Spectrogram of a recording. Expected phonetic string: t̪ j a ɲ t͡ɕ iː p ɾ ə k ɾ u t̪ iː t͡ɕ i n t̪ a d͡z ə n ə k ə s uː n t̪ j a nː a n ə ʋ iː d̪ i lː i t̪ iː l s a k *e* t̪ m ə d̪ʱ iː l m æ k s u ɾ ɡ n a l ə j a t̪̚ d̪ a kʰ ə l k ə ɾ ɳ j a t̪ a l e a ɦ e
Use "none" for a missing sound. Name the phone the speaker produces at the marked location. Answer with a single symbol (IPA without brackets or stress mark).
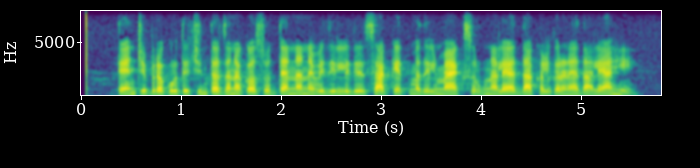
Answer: e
